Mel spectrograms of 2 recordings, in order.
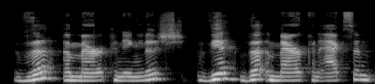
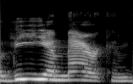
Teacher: And vowel to vowel linking is actually, for example, the American accent. When a word ends in a E, we use a Y sound, a quick Y sound, to link it to the next word.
